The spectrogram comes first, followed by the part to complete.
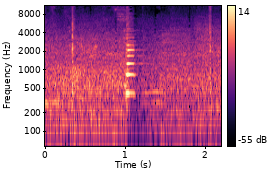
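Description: A single short horn-like toot about a second in, over the steady babble of a crowded exhibition hall.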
